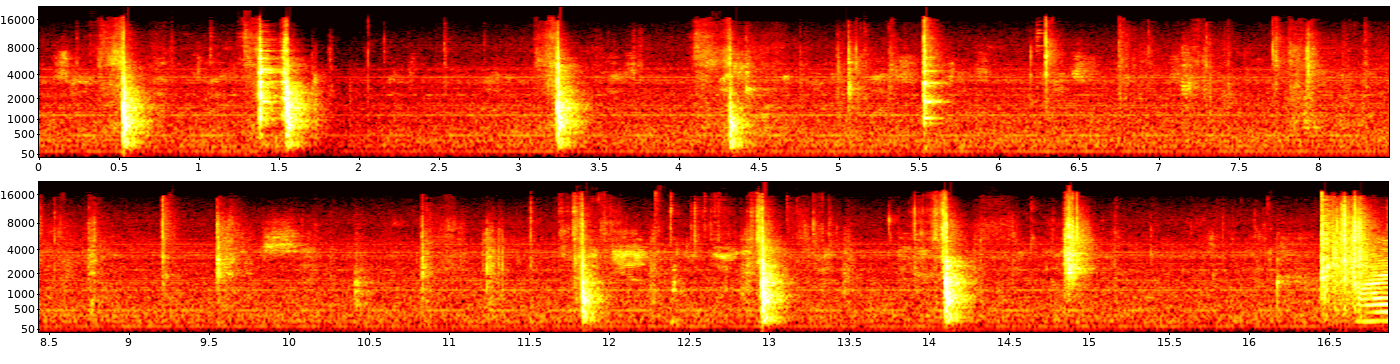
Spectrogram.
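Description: Knife chopping ingredients for sushi rolls on a cutting board: sharp, irregular, close-up thwacks spaced a second or two apart, with light clatter between strikes and no speech.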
